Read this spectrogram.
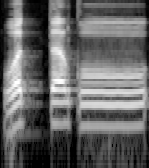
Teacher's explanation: واو پہ آپ کے ہونٹ جو ہے وہ گول ہو جائیں۔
